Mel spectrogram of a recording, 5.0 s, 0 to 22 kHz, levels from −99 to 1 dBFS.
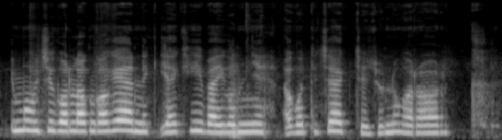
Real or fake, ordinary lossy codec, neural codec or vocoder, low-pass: real; none; none; 19.8 kHz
